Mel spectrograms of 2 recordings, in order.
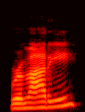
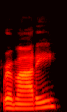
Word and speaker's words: Ramadi: His commitment to service runs deep, with over 2 decades in the Army National Guard, including a deployment to Ramadi, Iraq. Did I say it right? Ramadi?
